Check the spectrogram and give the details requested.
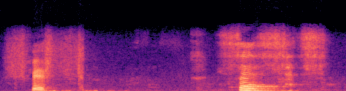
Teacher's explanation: we go bounce on that F into the th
